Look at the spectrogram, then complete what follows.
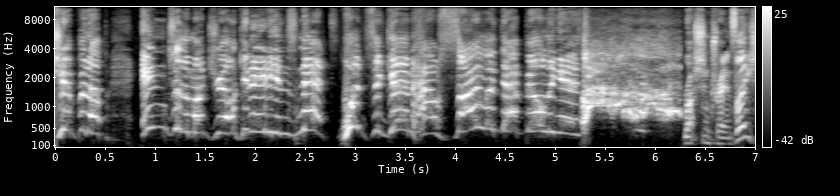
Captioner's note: scream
